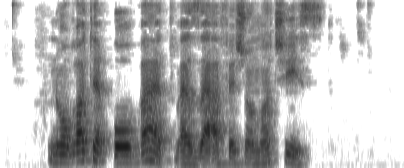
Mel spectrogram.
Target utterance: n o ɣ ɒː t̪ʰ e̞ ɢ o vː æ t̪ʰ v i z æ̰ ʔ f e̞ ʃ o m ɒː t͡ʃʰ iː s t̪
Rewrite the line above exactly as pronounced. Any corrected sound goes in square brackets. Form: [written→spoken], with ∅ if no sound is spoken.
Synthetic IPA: n o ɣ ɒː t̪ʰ e̞ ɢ o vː æ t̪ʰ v [i→æ] z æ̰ ʔ f e̞ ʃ o m ɒː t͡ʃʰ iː s t̪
